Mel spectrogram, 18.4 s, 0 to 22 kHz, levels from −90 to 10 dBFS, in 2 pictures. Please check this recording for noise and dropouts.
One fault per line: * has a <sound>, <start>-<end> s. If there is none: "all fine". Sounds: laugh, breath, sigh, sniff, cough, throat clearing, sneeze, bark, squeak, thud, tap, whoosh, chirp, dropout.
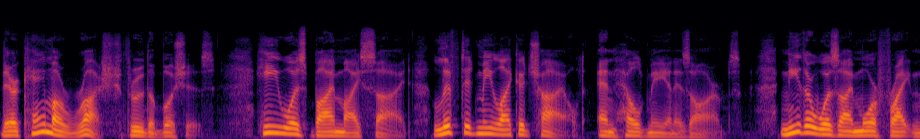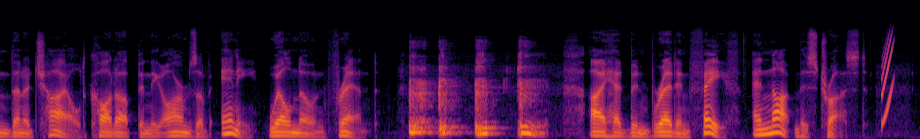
* has a throat clearing, 13.3-14.7 s
* has a chirp, 18.0-18.1 s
